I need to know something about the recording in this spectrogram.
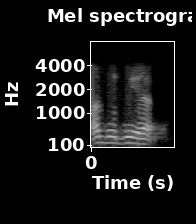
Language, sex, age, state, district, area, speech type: Manipuri, female, 60+, Manipur, Kangpokpi, urban, conversation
